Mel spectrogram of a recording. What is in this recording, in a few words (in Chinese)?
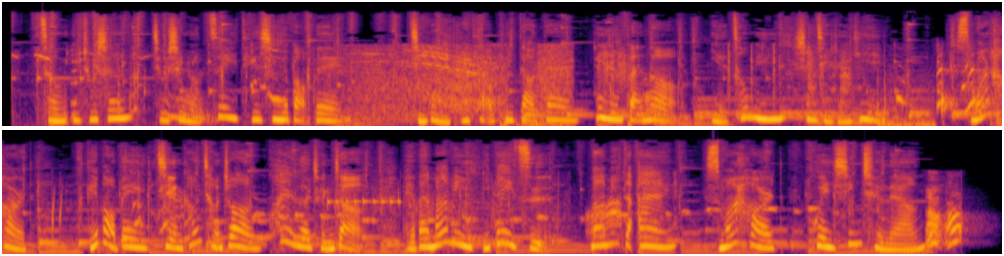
犬糧CF音檔; 慧心SmartHeart犬糧CF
